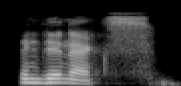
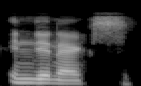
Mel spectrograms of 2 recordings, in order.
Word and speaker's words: Nginx: मैं आपको बता दूं इंजन एक्ट को हम प्रोनाउंस करते हैं कुछ ऐसे इसको हम बोलते हैं इंजन इंजन एक्स ओके इसको हम बोलेंगे इंजन एक्स अब ये होता क्या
